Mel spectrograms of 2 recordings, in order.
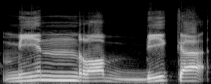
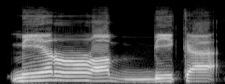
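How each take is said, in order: First: The first word ends with an n sound. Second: The first word ends with an r sound. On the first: The speaker calls it wrong. "tidak dibaca min rabbika" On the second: The speaker calls it right. "Coba mir rabbika"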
